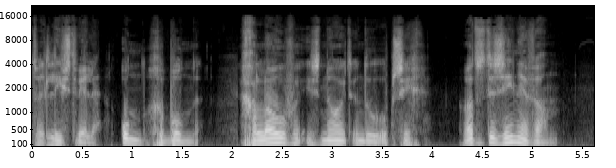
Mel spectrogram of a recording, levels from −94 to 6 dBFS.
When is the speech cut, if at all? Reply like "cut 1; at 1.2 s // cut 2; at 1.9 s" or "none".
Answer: cut 1; at 2.1 s // cut 2; at 4.3 s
